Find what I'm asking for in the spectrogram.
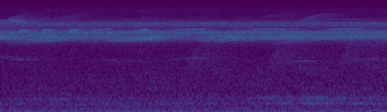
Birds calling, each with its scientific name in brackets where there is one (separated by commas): Hauxwell's Thrush (Turdus hauxwelli), Screaming Piha (Lipaugus vociferans)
